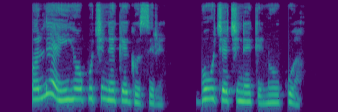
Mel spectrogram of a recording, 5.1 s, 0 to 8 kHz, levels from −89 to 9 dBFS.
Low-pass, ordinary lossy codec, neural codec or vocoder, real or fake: 7.2 kHz; none; none; real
